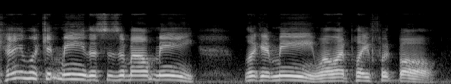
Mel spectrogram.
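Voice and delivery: high, hammed-up look-at-me voice; mock show-off streamer. Mocking streamers who show their face, in a high, hammed-up voice. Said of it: "putting myself up on the screen like".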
